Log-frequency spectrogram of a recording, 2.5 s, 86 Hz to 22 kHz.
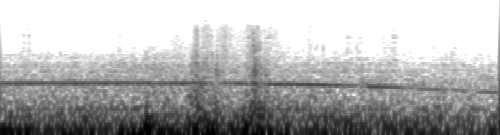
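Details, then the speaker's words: Lada Kalina 2192 after an improvised repair of a clatter that occurred when rolling, with the car fully loaded: rolling at about 30 with steady road rumble and no clatter, where the rattle used to start. "normalerweise hätten wir jetzt eigentlich schon das schippern da so um die 30 im rollen aber das ist soweit ganz gut"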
